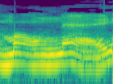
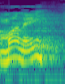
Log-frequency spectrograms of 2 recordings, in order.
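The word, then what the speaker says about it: monae (μονή): And the word mansion here is the word monae, and it is pronounced monae, and that gives the English pronunciation there with the accent mark over the E, monae. That's how it is pronounced. And no, it's not money.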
